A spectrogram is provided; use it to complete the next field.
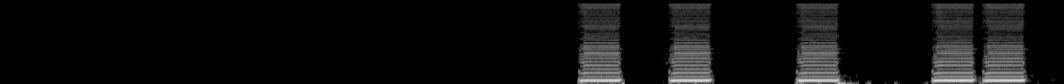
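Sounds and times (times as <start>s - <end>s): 
buzzing sound: 5.8s - 7.2s, 8.0s - 8.6s, 9.3s - 10.4s.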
